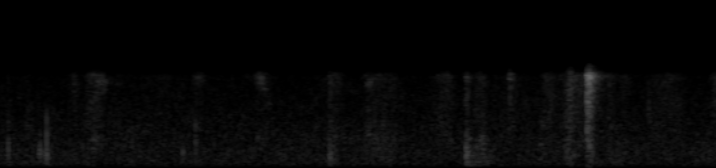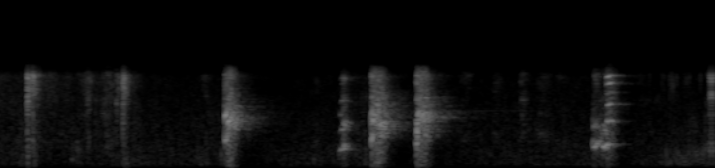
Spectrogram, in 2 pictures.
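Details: Aldy the dog, playing with a box, gives scattered short sharp barks and yips, sparse at first, then a denser burst of several louder barks in the second half, over faint room noise.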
